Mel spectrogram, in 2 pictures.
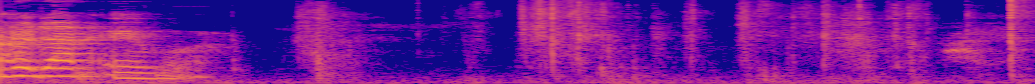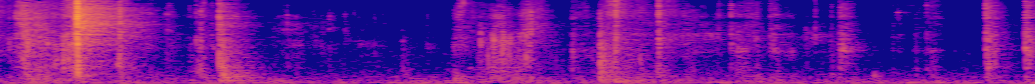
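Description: Book pages rustle as a young boy turns them.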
